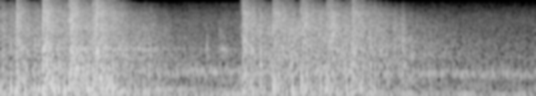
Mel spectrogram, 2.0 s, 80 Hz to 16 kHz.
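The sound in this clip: Gunfire from a firing squad behind the Eastern Front at Kharkiv in 1941: a dense, loud rattle of overlapping rifle shots, a second sharp volley cutting in near the middle, then a decaying tail.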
